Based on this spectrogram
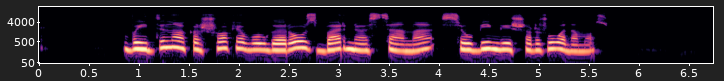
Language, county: Lithuanian, Klaipėda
